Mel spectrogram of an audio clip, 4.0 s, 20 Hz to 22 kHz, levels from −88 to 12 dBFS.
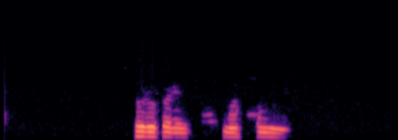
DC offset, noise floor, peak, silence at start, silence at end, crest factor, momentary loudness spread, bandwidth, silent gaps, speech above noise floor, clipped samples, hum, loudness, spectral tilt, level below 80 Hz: under 0.1%; -78 dBFS; -4 dBFS; 1.35 s; 1.1 s; 20 dB; 14 LU; 1.8 kHz; none; 60 dB; under 0.1%; none; -20 LUFS; -13.5 dB/octave; -68 dBFS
